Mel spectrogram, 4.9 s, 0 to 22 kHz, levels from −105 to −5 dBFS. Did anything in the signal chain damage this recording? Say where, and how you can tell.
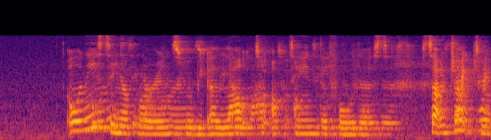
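Yes. Echo with no canceller runs through the whole clip: every phrase is trailed, about a fifth of a second later, by a thinner copy about 8 dB down. The far end's loudspeaker feeds its microphone, and with nothing cancelling it, the sound returns over the network round trip.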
